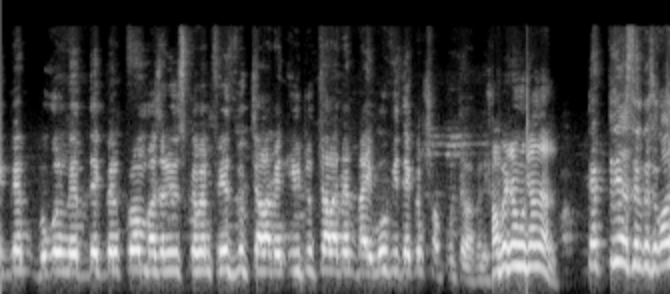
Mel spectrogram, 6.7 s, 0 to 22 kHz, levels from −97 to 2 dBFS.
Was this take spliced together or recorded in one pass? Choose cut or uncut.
cut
